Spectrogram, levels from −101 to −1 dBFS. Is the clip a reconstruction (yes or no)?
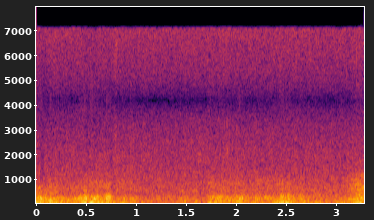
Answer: no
